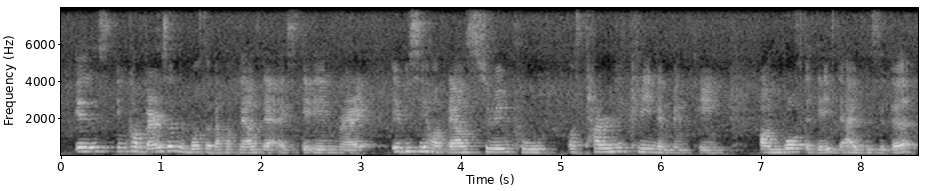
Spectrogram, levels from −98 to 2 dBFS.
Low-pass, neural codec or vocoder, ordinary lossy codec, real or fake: none; none; none; real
